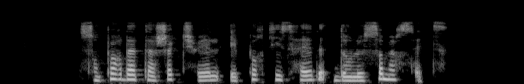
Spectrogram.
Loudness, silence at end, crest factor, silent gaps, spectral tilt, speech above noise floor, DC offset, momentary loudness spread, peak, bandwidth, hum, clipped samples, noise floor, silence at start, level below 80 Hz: -23 LUFS; 0.8 s; 20 dB; none; -4.5 dB/octave; over 67 dB; under 0.1%; 13 LU; -4 dBFS; 7.8 kHz; none; under 0.1%; under -90 dBFS; 0.8 s; -64 dBFS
